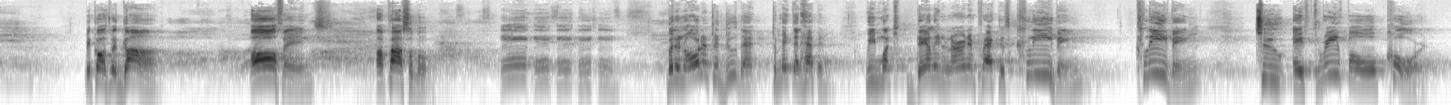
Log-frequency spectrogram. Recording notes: During Wednesday night service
